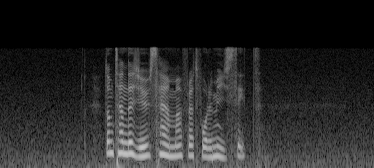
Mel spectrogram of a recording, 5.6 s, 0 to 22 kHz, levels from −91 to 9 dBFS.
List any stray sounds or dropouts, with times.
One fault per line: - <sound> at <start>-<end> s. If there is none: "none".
none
